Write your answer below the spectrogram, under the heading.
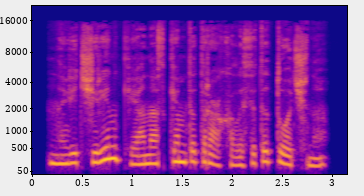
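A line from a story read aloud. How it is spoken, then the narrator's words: Very quiet. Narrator (Russian): сказала очень тихо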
